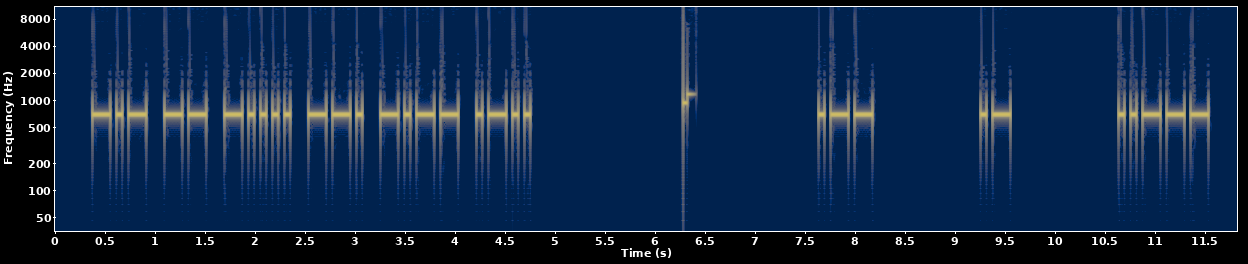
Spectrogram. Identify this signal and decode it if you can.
Morse code, heard as a keyed tone, about 20 wpm, spaced as for 13 wpm, 700 Hz. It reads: KM6GYL WA2
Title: USA Call Signs - 6 Characters - 6x Character Spacing - 20wpm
